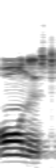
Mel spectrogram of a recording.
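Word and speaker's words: honest: অ্যান অনেস্ট ম্যান, অ্যান অনেস্ট, এই যে এইচ এর উচ্চারণ তাহলে হনেস্ট হওয়ার কথা, কিন্তু হনেস্ট হয় নাই, অনেস্ট হয়েছে। তার মানে এইচ তার নিজস্ব উচ্চারণটা নেয় নাই, এটা অনুচ্চারিত হয়েছে।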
